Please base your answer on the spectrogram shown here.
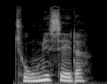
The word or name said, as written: tonesætter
